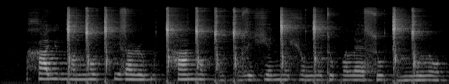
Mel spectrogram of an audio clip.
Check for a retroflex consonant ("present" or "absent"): present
